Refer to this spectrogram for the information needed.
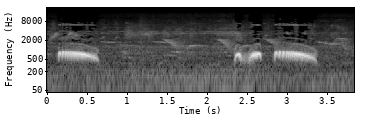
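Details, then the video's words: Luring call of a spotted dove with a 'son' voice style, given to draw wild doves near. A long, gently falling coo is followed after a pause by one full phrase: a quick paired coo and a drawn-out croon. Faint background chirps are heard. "Chim Cu Gáy GIỌNG SON kích bổi| | tiếng cu gáy gáy gọi , thúc kích mồi, gọi bổi đến"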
